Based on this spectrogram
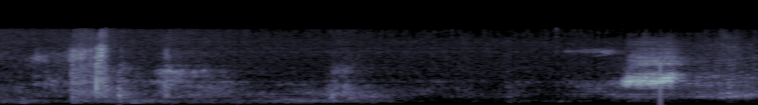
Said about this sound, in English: This is the call of this frog.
